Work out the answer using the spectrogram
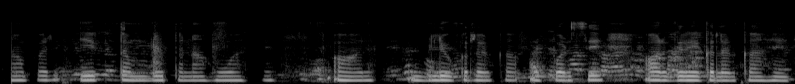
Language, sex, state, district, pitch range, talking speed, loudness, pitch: Hindi, female, Uttar Pradesh, Jalaun, 190-205 Hz, 130 wpm, -31 LUFS, 195 Hz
